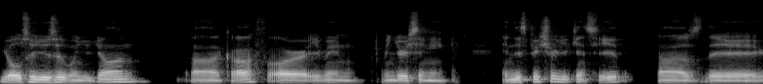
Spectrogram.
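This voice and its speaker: A man's fairly low, dark, mellow voice with a Spanish accent, fairly even intonation, and a quiet background. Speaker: student. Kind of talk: class presentation. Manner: hesitant, many fillers.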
